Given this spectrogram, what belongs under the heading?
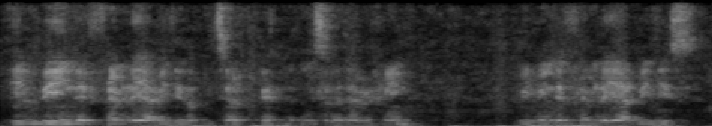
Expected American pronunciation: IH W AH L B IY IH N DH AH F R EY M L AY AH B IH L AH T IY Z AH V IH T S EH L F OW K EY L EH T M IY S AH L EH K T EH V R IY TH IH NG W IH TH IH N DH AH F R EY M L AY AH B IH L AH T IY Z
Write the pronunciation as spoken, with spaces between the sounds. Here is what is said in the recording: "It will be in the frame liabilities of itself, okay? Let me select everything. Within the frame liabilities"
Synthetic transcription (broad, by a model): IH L B IY IH N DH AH F R EY M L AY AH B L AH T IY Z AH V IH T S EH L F OW K EY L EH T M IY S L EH T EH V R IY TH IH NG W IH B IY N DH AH F R EY M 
